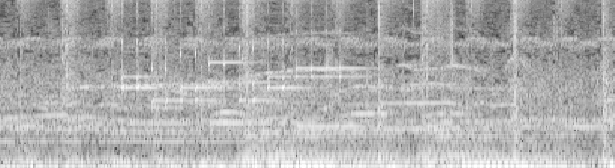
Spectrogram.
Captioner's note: Cell phone rings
